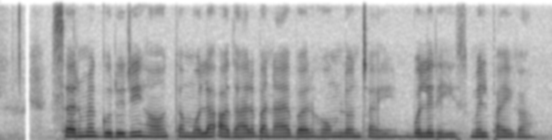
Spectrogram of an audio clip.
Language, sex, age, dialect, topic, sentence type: Chhattisgarhi, female, 18-24, Eastern, banking, question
